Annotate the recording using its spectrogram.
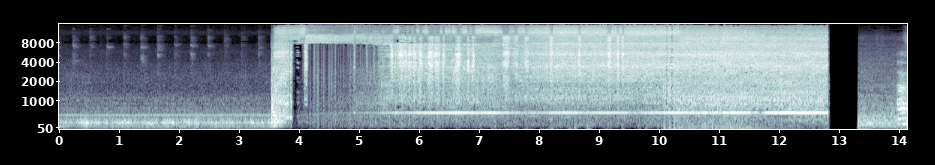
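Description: Electric cold fogger switched on about three and a half seconds in: its blower motor runs loud and steady with a single whining tone over rushing air as it sprays disinfectant mist. The sound cuts off suddenly near the end.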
